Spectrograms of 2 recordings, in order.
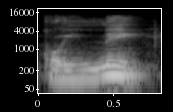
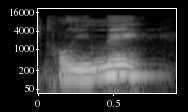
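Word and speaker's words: koiné: en un griego llamado Coiné. ¿Qué? Coiné, no coin ni Coine. Coiné, la verdadera forma como lo se podría pronunciar.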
